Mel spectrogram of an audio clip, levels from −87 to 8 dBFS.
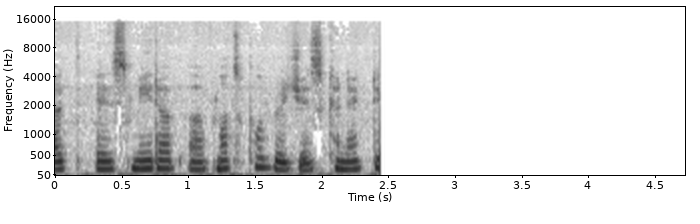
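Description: Just after "is made up of", at 1.24 s, compressed frames are skipped. About two 21.3 ms frames go missing, so the speech jumps ahead roughly 40 ms. At 2.44 s the audio drops out to silence and stays silent to the end, with no room tone. The input was likely lost while recording continued.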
